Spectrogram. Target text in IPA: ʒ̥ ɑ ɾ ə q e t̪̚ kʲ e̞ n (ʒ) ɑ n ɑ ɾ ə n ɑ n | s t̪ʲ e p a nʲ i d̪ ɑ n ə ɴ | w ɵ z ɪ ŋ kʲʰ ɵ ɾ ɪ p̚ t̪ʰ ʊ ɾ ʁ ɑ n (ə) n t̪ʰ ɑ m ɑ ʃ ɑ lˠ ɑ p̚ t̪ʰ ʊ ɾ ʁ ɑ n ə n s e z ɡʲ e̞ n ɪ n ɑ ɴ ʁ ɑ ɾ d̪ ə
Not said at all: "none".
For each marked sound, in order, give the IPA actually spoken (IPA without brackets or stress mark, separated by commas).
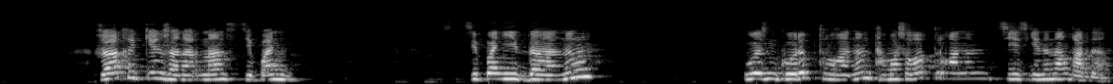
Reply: ʒ, ə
